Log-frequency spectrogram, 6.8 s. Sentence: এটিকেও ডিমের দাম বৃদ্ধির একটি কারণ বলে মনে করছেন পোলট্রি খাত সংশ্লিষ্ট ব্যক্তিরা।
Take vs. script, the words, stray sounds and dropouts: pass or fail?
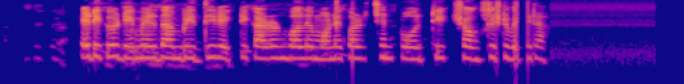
fail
